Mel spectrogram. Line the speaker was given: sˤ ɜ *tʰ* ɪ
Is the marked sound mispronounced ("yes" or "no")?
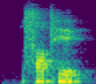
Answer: no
